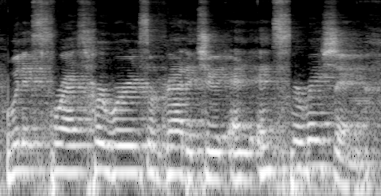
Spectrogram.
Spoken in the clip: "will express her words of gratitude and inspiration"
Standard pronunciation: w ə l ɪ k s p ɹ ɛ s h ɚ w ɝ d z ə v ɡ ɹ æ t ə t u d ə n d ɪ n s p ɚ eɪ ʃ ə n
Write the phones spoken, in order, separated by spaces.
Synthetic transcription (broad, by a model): w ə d ɪ k s p ɹ ɛ s h ɚ w ɝ d z ə v ɡ ɹ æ t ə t u d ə n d ɪ n s p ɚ eɪ ʃ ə n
